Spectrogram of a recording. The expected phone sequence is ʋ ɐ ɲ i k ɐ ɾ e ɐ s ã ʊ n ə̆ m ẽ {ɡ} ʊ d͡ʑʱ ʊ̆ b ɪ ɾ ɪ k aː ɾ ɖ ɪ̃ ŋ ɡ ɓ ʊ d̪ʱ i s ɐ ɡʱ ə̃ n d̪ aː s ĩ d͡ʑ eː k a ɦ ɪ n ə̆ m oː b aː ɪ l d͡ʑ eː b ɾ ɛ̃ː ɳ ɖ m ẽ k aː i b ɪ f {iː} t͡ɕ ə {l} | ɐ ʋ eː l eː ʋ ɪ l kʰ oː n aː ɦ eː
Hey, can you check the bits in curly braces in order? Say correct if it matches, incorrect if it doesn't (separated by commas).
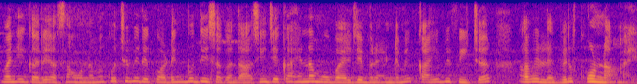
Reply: incorrect, correct, incorrect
